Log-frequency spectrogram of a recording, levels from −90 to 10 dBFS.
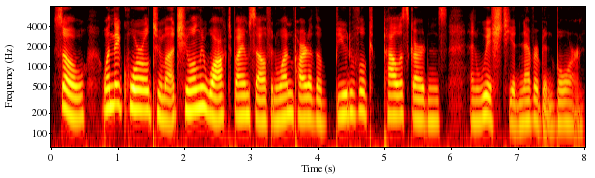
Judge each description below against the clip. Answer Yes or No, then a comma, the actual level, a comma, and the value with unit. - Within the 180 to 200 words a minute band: Yes, average, 195 wpm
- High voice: No, medium, 180 Hz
